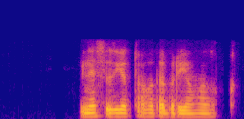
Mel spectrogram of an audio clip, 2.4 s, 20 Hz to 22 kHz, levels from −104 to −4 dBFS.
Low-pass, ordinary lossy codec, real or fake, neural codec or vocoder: 5.4 kHz; Opus, 32 kbps; real; none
